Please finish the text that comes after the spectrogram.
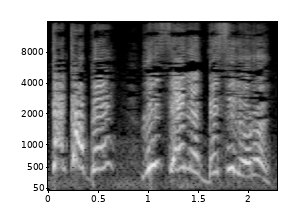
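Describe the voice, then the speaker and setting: Ivorian female commentator, piercingly high and sharp, indignant and repetitive, for an impassioned political rant. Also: lively intonation, a little fast, no room sound. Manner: indignant, emphatic, repetitive, mocking. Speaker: online commentator.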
